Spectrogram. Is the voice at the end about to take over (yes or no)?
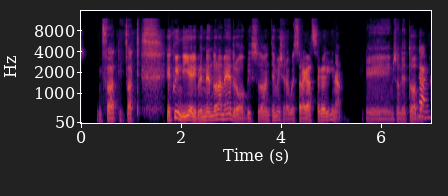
no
